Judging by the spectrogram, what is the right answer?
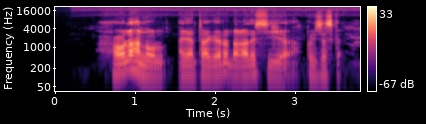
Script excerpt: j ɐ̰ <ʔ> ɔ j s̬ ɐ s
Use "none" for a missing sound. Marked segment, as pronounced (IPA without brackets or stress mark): q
